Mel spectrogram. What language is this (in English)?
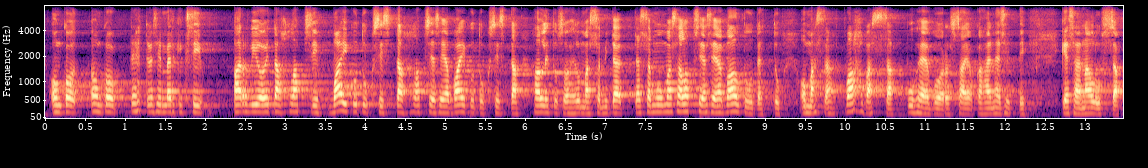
Finnish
